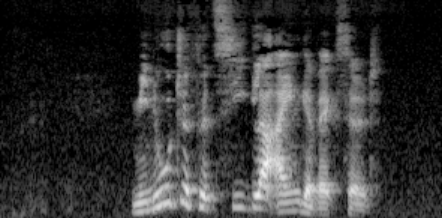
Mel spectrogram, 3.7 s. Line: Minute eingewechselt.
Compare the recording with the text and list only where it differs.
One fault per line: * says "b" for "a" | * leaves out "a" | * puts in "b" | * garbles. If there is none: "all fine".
* puts in "für Ziegler"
